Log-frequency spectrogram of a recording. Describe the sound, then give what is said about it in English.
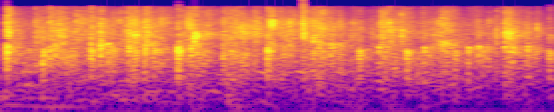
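A crowd applauds steadily, many hands clapping in a dense, sustained wash of crisp, bright claps at an even loudness throughout. “Pause for audience applause.”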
